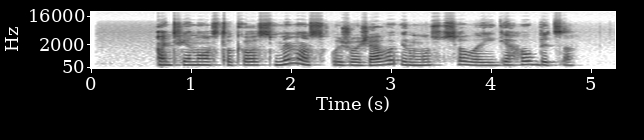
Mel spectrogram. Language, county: Lithuanian, Vilnius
